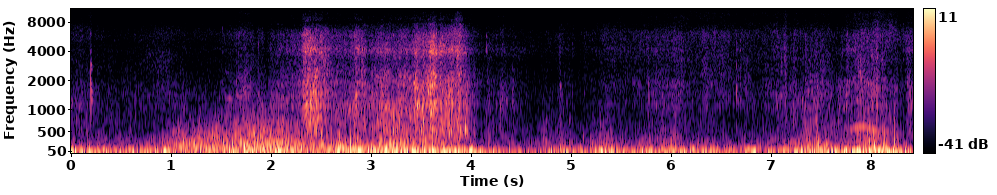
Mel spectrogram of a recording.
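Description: Skis sliding downhill through snow, with a louder hiss of spraying powder as the skier turns through loose snow between about two and four seconds in. Wind rumbles on the microphone underneath.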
